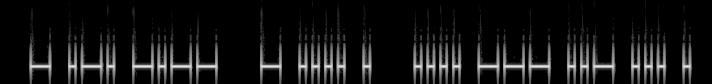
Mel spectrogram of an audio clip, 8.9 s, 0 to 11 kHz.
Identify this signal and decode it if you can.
Morse code, heard as a keyed tone, about 15 wpm, 700 Hz. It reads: TRY THE HOUSE
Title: Sentences from Top 1300 Words 15wpm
